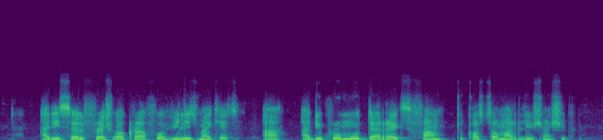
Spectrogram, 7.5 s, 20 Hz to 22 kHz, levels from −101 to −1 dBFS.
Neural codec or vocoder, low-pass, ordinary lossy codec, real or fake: none; 7.2 kHz; Opus, 16 kbps; real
